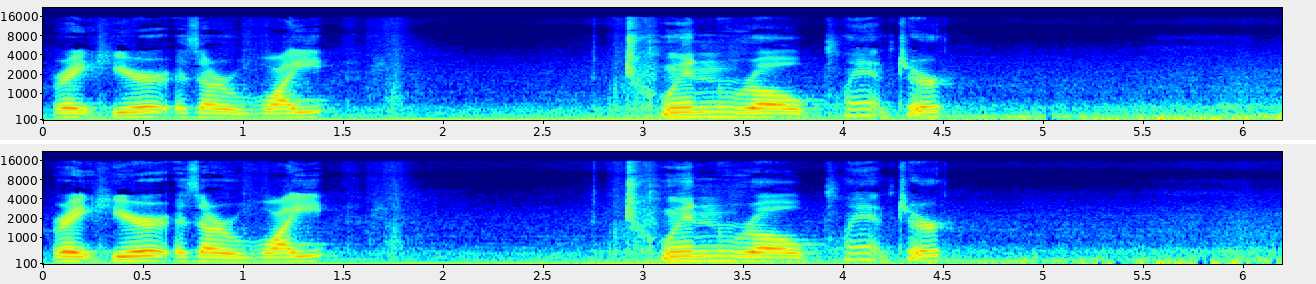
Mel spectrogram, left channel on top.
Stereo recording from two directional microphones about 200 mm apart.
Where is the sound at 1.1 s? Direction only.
15° right (ahead or behind).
